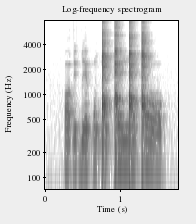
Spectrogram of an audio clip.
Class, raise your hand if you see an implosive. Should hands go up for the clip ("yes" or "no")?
yes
